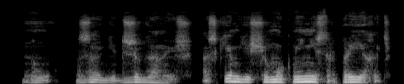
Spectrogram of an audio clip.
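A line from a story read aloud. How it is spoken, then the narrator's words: Quiet reply. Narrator (Russian): Так же тихо ответил я ему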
